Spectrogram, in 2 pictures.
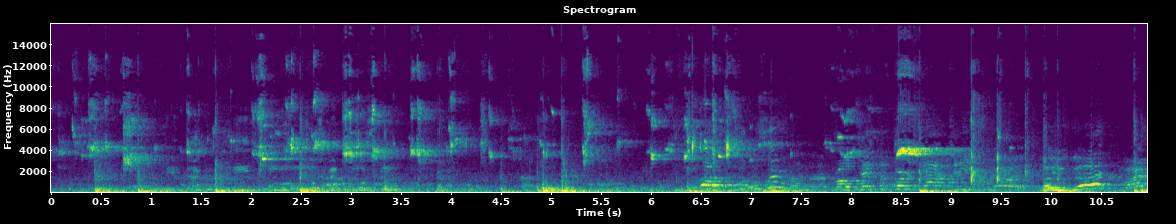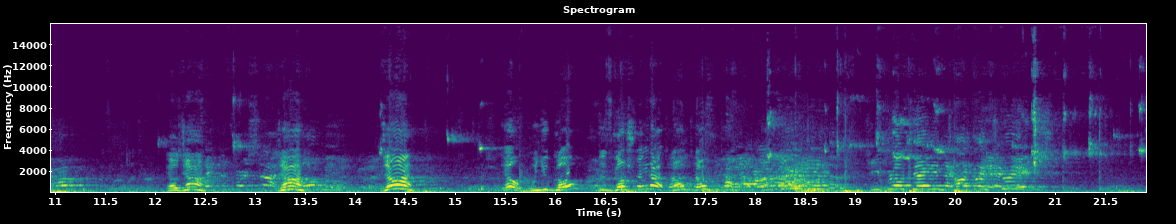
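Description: Young men shout and call out during play in an echoing hall.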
